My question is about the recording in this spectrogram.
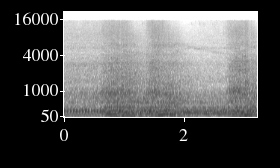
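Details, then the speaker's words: Mercedes CL65 AMG V12 started with exhaust removed, open turbos: loud open-exhaust revs with a whir rising and falling with each blip, twin turbos spooling; normal turbo spool. "can definitely hear those turbos though there we go turbo spinning away we know those are working"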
